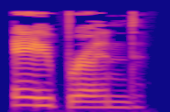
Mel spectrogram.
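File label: "aproned", British English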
